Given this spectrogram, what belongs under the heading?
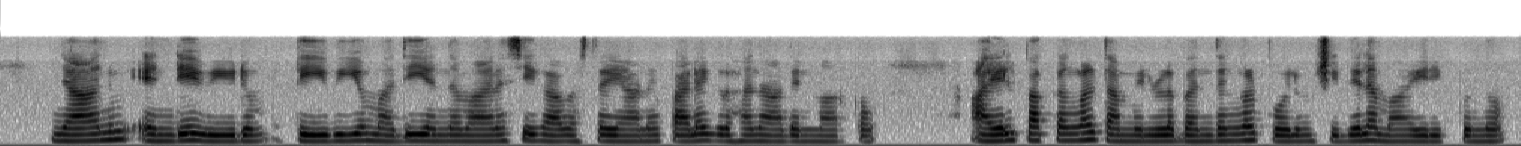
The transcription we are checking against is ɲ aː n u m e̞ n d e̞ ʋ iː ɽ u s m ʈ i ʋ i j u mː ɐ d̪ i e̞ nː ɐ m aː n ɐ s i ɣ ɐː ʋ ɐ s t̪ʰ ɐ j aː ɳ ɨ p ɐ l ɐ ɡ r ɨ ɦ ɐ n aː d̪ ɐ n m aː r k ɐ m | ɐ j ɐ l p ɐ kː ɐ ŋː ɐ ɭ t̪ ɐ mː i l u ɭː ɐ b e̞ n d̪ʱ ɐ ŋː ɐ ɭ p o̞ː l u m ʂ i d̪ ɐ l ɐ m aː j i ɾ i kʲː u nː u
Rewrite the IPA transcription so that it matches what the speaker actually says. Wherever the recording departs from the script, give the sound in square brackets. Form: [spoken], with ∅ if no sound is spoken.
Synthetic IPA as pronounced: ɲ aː n u m e̞ n d e̞ ʋ iː ɽ u [∅] m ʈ i ʋ i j u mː ɐ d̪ i e̞ nː ɐ m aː n ɐ s i ɣ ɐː ʋ ɐ s t̪ʰ ɐ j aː ɳ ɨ p ɐ l ɐ ɡ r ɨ ɦ ɐ n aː d̪ ɐ n m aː r k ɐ m | ɐ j ɐ l p ɐ kː ɐ ŋː ɐ ɭ t̪ ɐ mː i l u ɭː ɐ b e̞ n d̪ʱ ɐ ŋː ɐ ɭ p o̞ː l u m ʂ i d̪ ɐ l ɐ m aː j i ɾ i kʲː u nː u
